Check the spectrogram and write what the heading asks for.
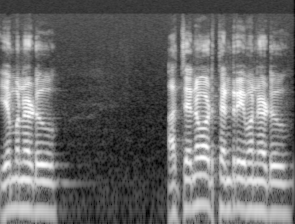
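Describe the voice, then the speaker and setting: A middle-aged preacher with a high, bright, ringing voice. He drives his sermon with emphatic rhetorical questions, one after another. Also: completely flat delivery, moderate pace, smooth. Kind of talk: Telugu sermon.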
